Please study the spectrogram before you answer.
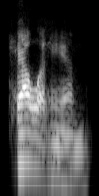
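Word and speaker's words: Cahalan: my my last name my last name is pronounced Callahan thank you thank you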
